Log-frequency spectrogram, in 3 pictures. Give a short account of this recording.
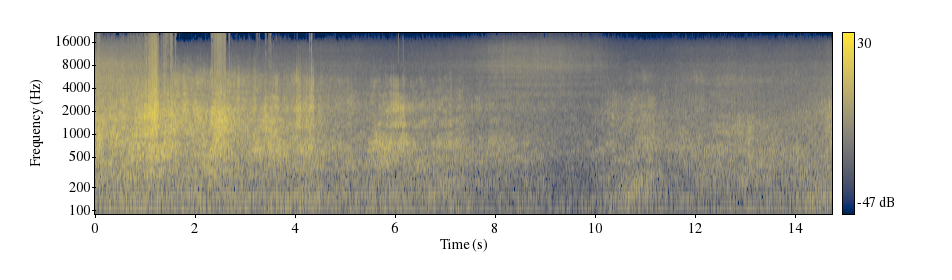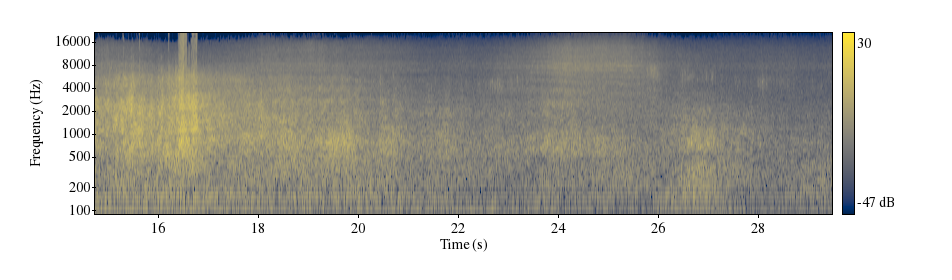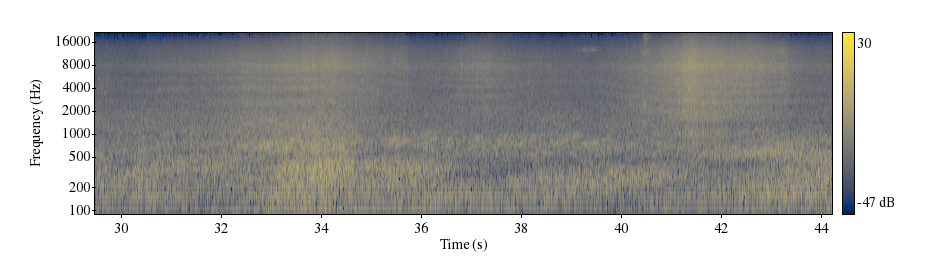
Sound of the waves, At the seaside, Standing on the embankment, Traffic Sound, Zoom H6 XY +Rode NT4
